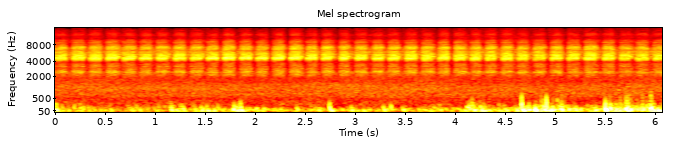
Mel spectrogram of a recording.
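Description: Cicadas singing steadily, a high, rapidly pulsing buzz. Low irregular rumbles of wind on the microphone grow stronger toward the end.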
